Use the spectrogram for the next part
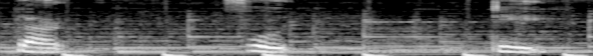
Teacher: The d sound is voiced. The vocal cords vibrate while producing it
